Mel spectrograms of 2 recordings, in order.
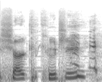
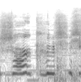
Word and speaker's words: charcuterie: Did you say shark coochie? As in the vagina of a shark? That's how I've seen it. As everybody's like, that's how you pronounce it. Technically, charcuterie. Shark coochie.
